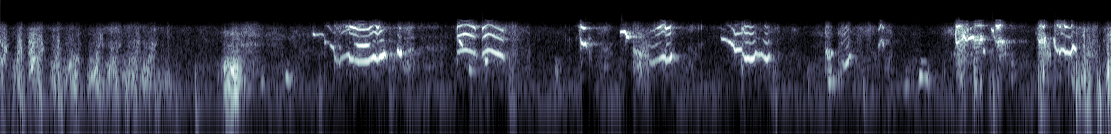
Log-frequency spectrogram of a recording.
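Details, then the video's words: Female French Bulldog named Betty in a long freak-out fit, giving rapid, rough yelps that break into high wavering squeals and whiny cries, several bursts in quick succession with panting and scuffling between them. "frenchie freek out"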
